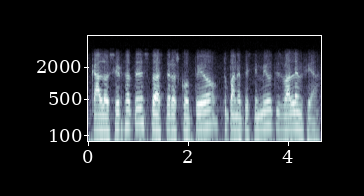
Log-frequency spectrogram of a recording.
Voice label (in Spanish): griego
